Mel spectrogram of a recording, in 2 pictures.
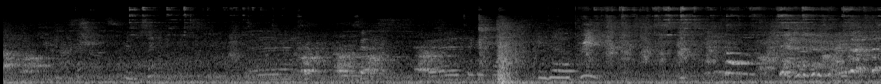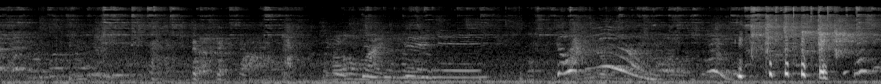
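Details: A Staffordshire Bull Terrier whines in high, wavering, rising-and-falling tones, excitedly greeting its returning owners, with people talking.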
